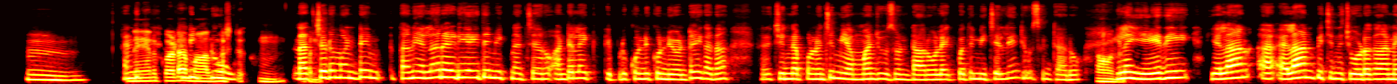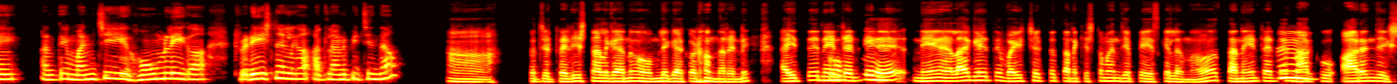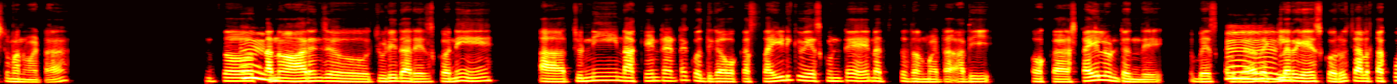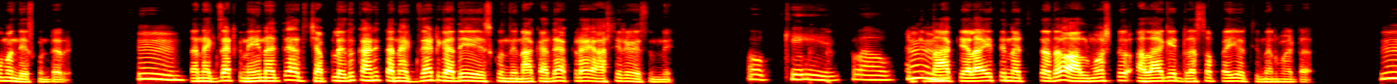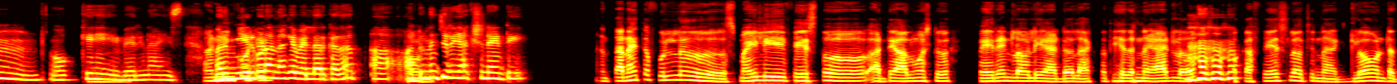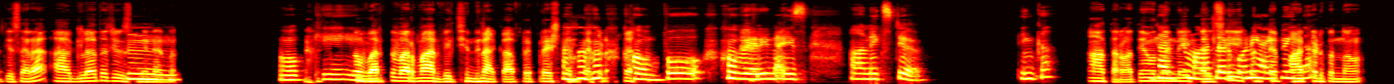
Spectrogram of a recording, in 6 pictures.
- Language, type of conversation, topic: Telugu, podcast, మొదటి చూపులో మీరు ఎలా కనిపించాలనుకుంటారు?
- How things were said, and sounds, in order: other background noise; in English: "ఆల్మోస్ట్"; in English: "రెడీ"; in English: "లైక్"; in English: "హోమ్లీగా, ట్రెడిషనల్‌గా"; in English: "ట్రెడిషనల్‌గాను హోమ్లీగా"; giggle; in English: "సో"; in English: "బేసికల్‌గా, రెగ్యులర్‌గా"; in English: "ఎగ్జాక్ట్‌గ"; in English: "ఎగ్జాక్ట్‌గా"; giggle; in English: "ఆల్మోస్ట్"; in English: "డ్రెస్ అప్"; tapping; in English: "వెరీ నైస్"; in English: "అండ్"; in English: "రియాక్షన్"; in English: "స్మైలీ ఫేస్‌తో"; in English: "ఫెయిర్ అండ్ లవ్లీ"; giggle; in English: "యాడ్‌లో"; chuckle; in English: "ఫేస్‌లో"; in English: "గ్లో"; in English: "గ్లోతో"; chuckle; in English: "సో, వర్త్"; giggle; chuckle; in English: "వెరీ నైస్"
